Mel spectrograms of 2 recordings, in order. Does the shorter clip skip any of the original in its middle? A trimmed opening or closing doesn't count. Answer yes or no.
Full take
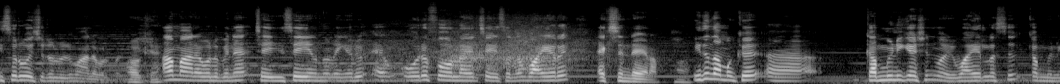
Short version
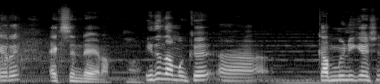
no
